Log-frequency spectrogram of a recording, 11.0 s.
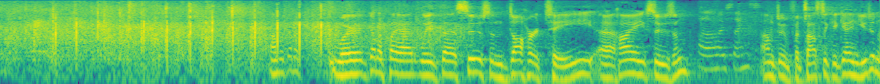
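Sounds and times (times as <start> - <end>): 
audience round of applause: 0.0 - 6.0
speech: 3.4 - 11.0.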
